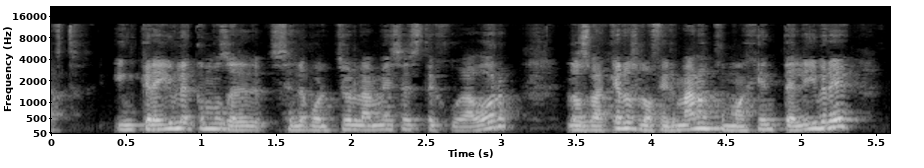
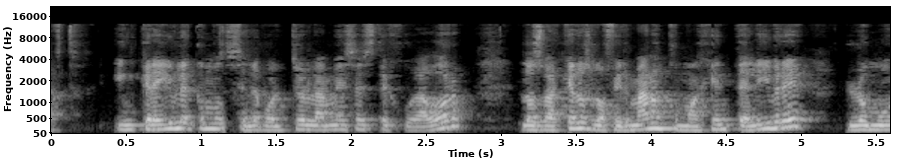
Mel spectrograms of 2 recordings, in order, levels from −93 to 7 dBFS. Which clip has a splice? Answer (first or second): second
